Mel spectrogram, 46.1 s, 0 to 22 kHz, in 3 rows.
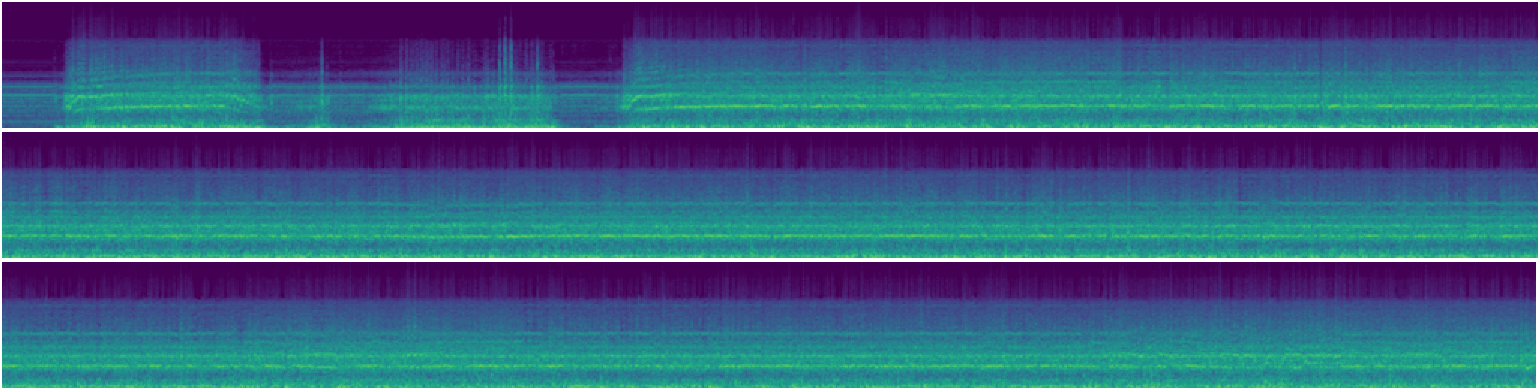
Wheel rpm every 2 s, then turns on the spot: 60, 70, 40, 110, 160, 160, 170, 160, 160, 160, 160, 160, 160, 160, 160, 160, 160, 160, 160, 160, 160, 160, 160.
2-6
